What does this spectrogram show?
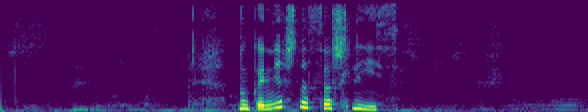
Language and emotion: Russian, positive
